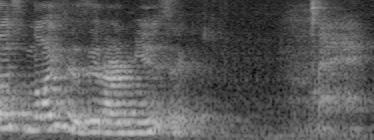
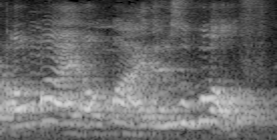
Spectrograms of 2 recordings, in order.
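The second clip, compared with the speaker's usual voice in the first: panicked duck; 11 semitones higher than usual. Acted. Duck spotting the wolf, high and panicky. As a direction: flap about in alarm.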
